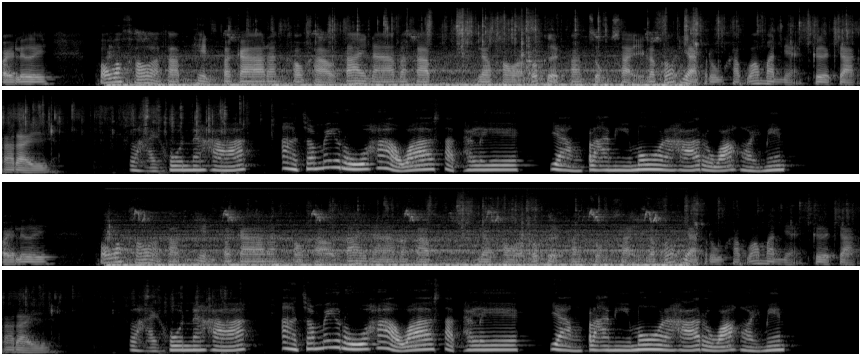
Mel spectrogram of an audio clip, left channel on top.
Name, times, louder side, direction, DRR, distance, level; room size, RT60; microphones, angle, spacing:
voice 1, 0.0-4.3 4.7-9.1, left 4 dB, 85° left, 1.2 m, -33 dB
Fowl / Gull seagull, 1.0-6.9, right 1 dB, 85° right, 3.2 m, -30 dB
sound 1, 2.0-11.3, left 7 dB, 45° left, 1.6 m, -43 dB
voice 2, 9.9-11.0 11.4-13.7 14.1-16.4, right 1 dB, 10° right, 1.0 m, -27 dB
14.0 x 5.4 x 9.0 m
head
